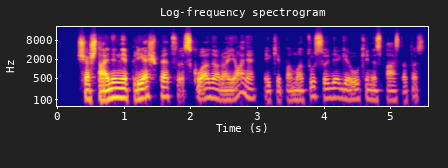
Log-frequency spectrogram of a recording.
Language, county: Lithuanian, Kaunas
